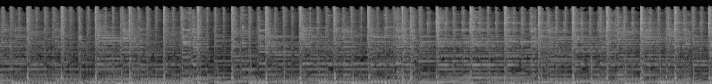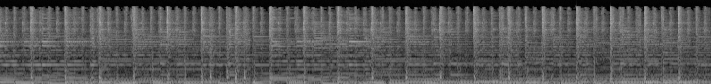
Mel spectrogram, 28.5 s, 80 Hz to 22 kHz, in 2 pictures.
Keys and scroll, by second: 1.5 BackSpace, 1.8 shift+Return, 2.5 shift+BackSpace, 2.9 shift+Return, 3.4 BackSpace, 3.7 Return, 5.2 ctrl+a, 11.3 Return, 12.1 Escape, 24.4 ctrl+g.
